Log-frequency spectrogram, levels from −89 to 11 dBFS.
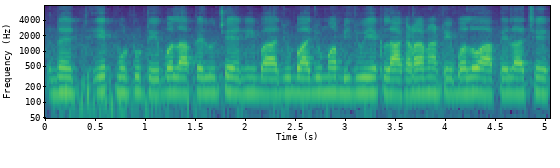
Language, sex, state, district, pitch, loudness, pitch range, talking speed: Gujarati, male, Gujarat, Gandhinagar, 150 Hz, -17 LUFS, 150-155 Hz, 180 wpm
